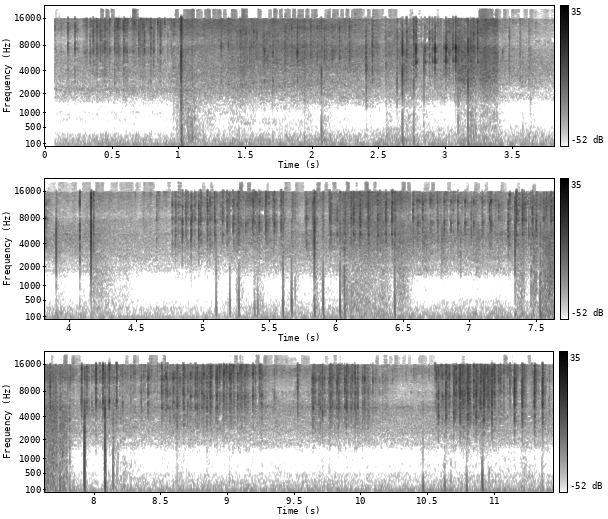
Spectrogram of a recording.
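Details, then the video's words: Alpha termites making a strange noise: scattered sharp, dry clicks and crackles, some in quick clusters, over a rustling, hissy background with a steady low hum. "alpha termites making strange noise"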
